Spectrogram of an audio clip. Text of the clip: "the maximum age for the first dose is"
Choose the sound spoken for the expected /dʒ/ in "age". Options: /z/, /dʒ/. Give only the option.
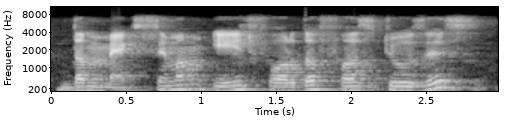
/dʒ/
